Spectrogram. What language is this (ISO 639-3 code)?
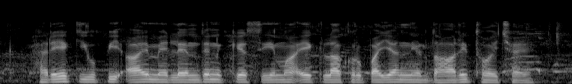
mai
